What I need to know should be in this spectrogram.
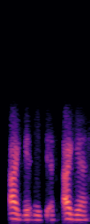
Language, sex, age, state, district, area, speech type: Odia, female, 30-45, Odisha, Koraput, urban, conversation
